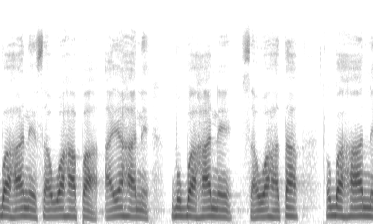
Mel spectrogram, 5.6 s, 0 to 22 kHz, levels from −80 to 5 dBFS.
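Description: Channels drifting apart runs throughout this speech recording, from start to finish. The left and right channels appear to come from two devices on independent clocks, one running roughly 50 parts per million off the other, so the delay between them creeps steadily and reaches a fraction of a millisecond by the end. When the channels are combined to mono, the resulting comb-filter notches glide slowly across the spectrum, giving the speech a gradual flanging sweep.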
